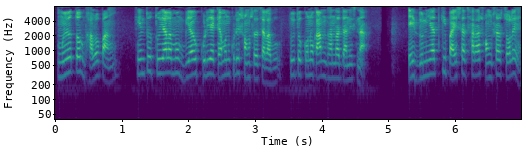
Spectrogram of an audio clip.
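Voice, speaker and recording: Comic cartoon girlish female: extremely high, rapid, exaggerated delivery. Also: bright, forceful tone. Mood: worried. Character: young female: doting mother or shy village schoolgirl.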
